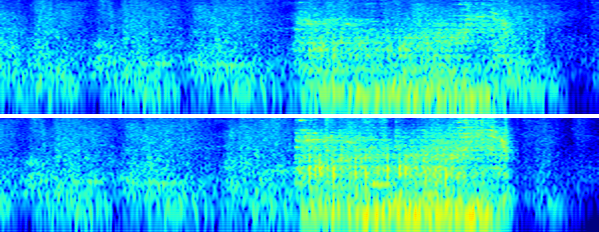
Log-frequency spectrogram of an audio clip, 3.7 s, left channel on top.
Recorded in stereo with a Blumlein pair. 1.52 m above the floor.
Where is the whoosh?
60° right, 1.2 m.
